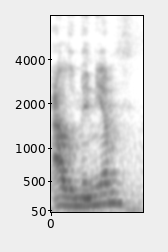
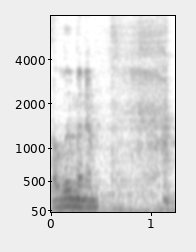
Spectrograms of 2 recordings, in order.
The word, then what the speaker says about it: aluminum: is a place in the world where they pronounce it weird. Kind of like the British folks say aluminium. So weird, it's aluminum.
